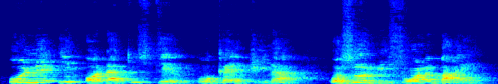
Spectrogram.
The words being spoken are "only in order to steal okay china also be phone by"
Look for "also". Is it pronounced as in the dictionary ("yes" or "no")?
no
